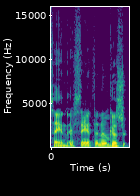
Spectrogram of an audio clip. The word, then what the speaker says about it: Chrysanthemum: Chrysanthemum. You said it right.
